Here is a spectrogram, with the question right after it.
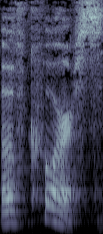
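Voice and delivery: forced out through clenched teeth. Hair of the Sun answers a request to accompany her, speaking through gritted teeth. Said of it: "She says through gritted teeth".

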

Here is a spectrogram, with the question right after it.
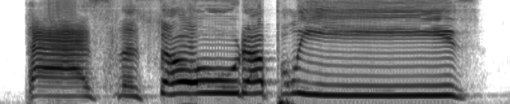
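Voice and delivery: loud gruff holler. Reading a story about meeting the president, the narrator voices a young man in a loud, gruff voice. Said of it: "he said it in a very loud, gruff voice".

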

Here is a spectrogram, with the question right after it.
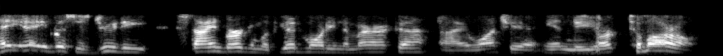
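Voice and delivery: mock eager, mildly excited, shouty yell. Retelling a phone call where a caller breaks in: imitating someone screaming. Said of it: "I hear this screaming".

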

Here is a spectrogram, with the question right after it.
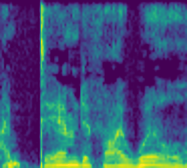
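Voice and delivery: muttered under breath. Told by a voice to put away the light, the narrator replies, muttered. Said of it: "I muttered".

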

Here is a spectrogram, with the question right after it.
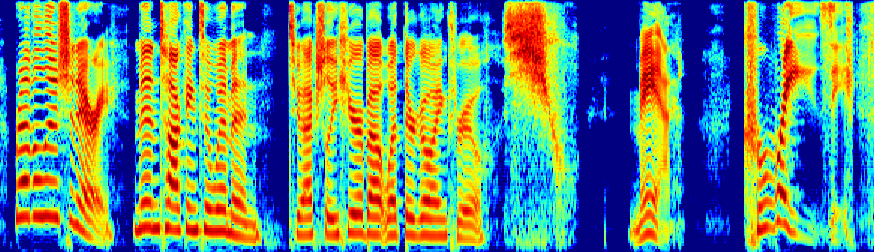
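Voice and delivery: sarcastic, swooping, faux-astonished mock amazement. Lecturing on research into hysteria, in a sarcastic tone. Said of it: "A little bit of sarcasm for you there".

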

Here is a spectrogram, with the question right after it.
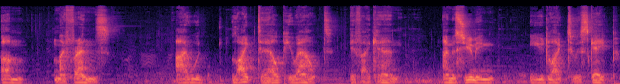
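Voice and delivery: put-on, extra deep character voice. Voicing Cryan offering to help prisoners escape: even deeper voice. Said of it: "I'm now gonna do an even deeper voice than that".

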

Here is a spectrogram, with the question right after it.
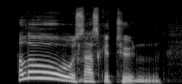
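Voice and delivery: very high voice with a strong Scottish accent. Greeting the city of Saskatoon aloud: sounding very Scottish. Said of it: "I sound very Scottish saying that".

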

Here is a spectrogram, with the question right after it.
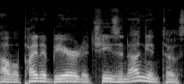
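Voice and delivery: normal talking voice

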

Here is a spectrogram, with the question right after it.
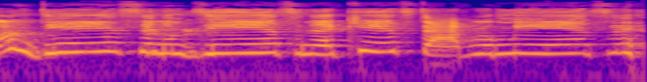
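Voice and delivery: cartoonish New York voice. Retelling a cartoon episode where she could not stop dancing, do Olive Oyl's New York accent. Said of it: "she had like that New York accent".

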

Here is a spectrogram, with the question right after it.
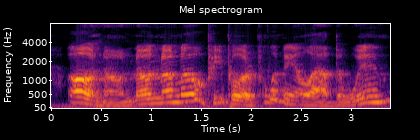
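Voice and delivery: high, swooping ringmaster character voice. The ringmaster answers a visitor's question about his gambling place, crooked ringmaster voice. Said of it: "one of them being the ringmaster, / And then they start backpedaling and step into the steps into the other room. / The ringmaster starts talking and they're like".

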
